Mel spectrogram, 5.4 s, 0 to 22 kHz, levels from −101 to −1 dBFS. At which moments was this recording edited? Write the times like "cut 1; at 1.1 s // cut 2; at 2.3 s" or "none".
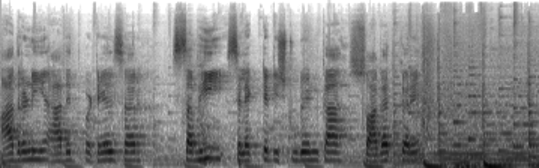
none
